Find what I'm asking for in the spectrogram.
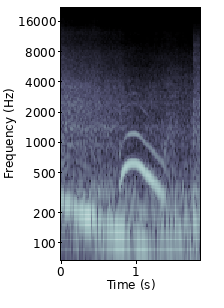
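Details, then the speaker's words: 1982 Kawasaki KZ1000 four-cylinder, sat about 35 years, now running though lean-jetted from factory: clean throttle blip, revs climb smoothly and fall back without stumbling or popping; normal revving. "but it's running good enough to ride it tomorrow I guess we got to check out the brakes first yeah that's what a KZ1000 is supposed to sound like"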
